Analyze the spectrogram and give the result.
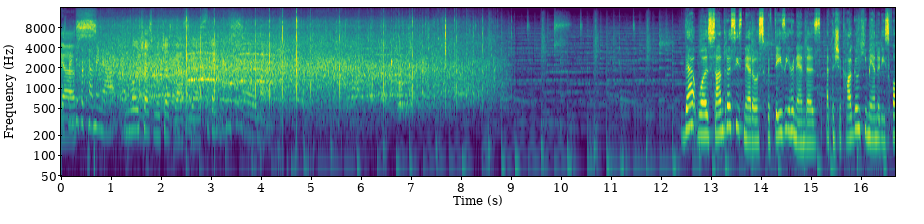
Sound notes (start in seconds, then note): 8.8 audience applause; 9.9 theme music plays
